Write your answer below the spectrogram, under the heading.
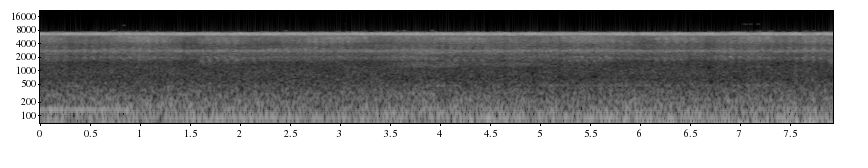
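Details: Georgia, USA, summer dusk: a chorus of male cicadas chirping for mates, heard as an even, high, sizzling drone with a ringing upper tone, no pauses, and a faint low hum underneath.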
